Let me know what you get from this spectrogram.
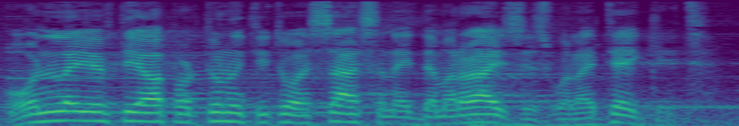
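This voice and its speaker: A man plays a determined assassin leader with an Italian accent. He speaks in measured, grave phrases with a wide swing in pitch, set in long reverb over faint music, like a game cutscene. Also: lively intonation, natural voice. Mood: grave, resolute. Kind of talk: video game cutscene acting.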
